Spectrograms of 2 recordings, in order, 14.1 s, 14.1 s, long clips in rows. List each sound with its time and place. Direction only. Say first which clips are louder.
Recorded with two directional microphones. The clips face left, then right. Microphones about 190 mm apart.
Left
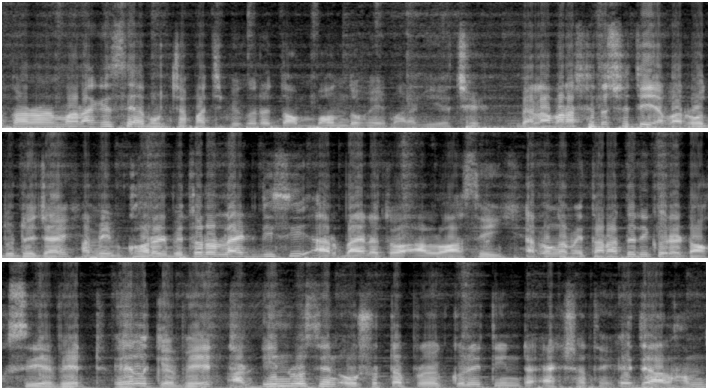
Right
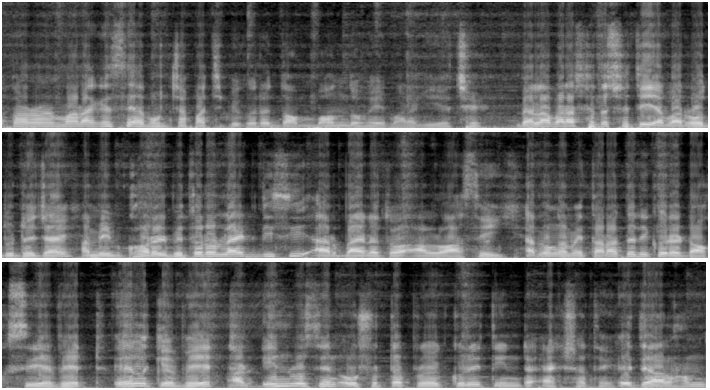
0.1 s speech: right 4 dB; 15° right (ahead or behind)
0.3 s speech: right 5 dB; 30° right (ahead or behind)
1.6 s speech: right 3 dB; 10° right (ahead or behind)
3.1 s speech: right 8 dB; 40° right (ahead or behind)
5.3 s speech: right 6 dB; 15° right (ahead or behind)
7.9 s speech: right 6 dB; 30° right (ahead or behind)
10.2 s speech: right 7 dB; 20° right (ahead or behind)
10.6 s speech: right 7 dB; 35° right (ahead or behind)
11.1 s speech: right 5 dB; 10° right (ahead or behind); by 13.8 s 25° right (ahead or behind)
